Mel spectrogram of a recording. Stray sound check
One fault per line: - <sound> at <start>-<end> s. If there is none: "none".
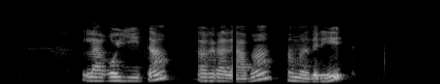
- dropout at 2.3-2.4 s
